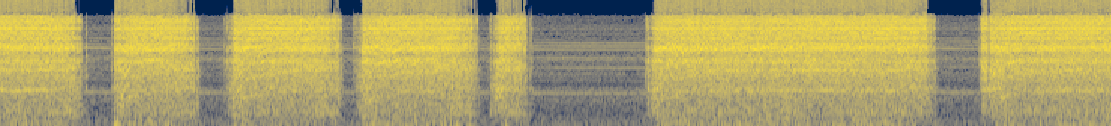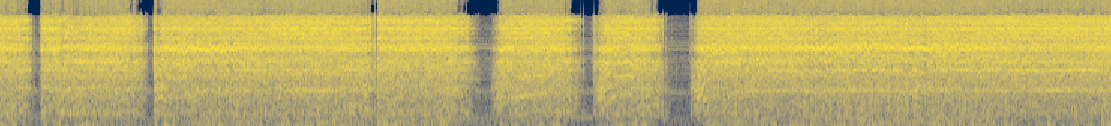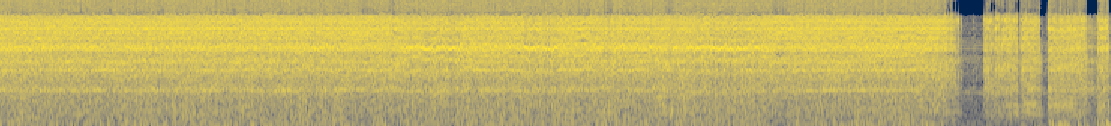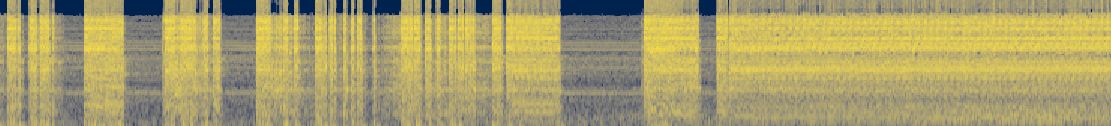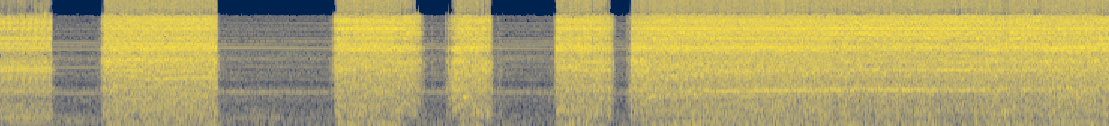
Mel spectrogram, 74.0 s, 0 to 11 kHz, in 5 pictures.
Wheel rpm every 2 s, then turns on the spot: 140, 100, 110, 20, 110, 230, 100, 150, 140, 180, 100, 80, 180, 220, 230, 230, 230, 230, 230, 220, 220, 20, 10, 20, 20, 10, 10, 10, 10, 10, 50, 30, 70, 60, 190, 220, 230.
42-52 62-64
